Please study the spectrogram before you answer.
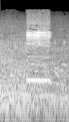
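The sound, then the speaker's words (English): A Ugandan bus racing out of town toward the border honks once, a steady bright horn tone of about half a second over a noisy background. “Ugandan buses barrel out of town in a race to make it to the border before it closes for the night.”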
